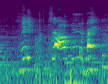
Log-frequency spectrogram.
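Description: Toddlers' voices: short high-pitched calls and babble while they play.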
